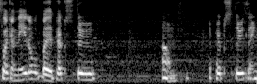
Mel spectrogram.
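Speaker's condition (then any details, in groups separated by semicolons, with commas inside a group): Cerebral palsy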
